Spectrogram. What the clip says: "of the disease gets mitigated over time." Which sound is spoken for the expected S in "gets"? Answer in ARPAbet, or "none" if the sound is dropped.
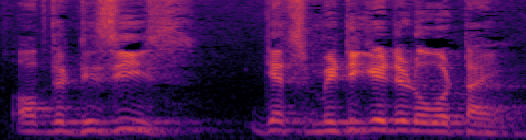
S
